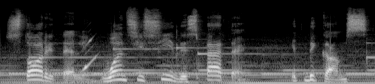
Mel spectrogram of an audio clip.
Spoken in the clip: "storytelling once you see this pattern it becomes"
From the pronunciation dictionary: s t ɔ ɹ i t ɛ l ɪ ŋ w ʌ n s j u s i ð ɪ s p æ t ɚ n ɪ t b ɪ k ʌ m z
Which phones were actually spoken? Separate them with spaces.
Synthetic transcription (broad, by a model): s t ɔ ɹ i t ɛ l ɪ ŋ w ʌ n s j u s i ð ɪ s p æ t ɚ n ɪ t b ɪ k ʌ m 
